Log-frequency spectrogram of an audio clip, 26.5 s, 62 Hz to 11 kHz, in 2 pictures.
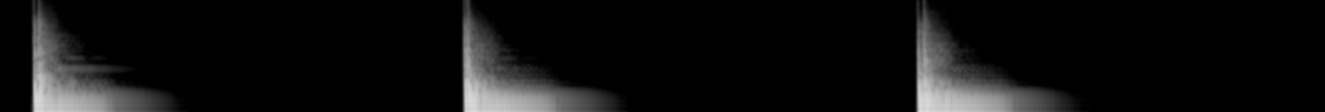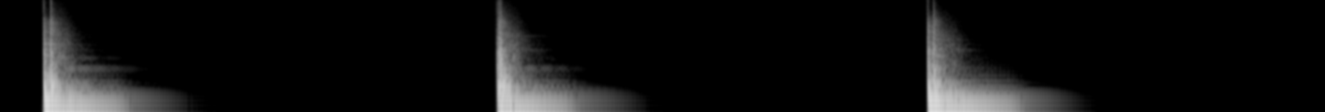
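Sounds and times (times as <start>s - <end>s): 
Fontonfrom small drum flam with hard beater near: 0.3s - 0.8s, 4.6s - 5.1s, 9.2s - 9.8s, 13.7s - 14.3s, 18.2s - 18.7s, 22.5s - 23.0s.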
